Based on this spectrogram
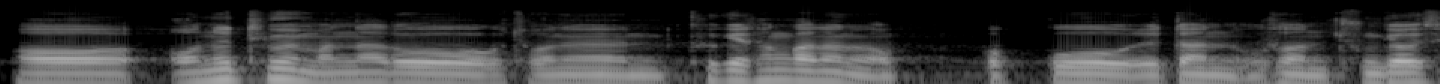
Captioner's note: speaking korean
